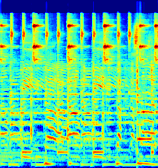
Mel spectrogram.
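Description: Live ghazal music: a woman singing with harmonium, tabla and a steady high percussion beat of about four strokes a second.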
